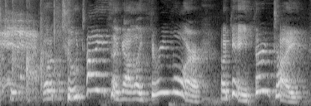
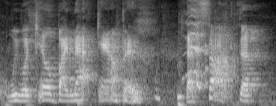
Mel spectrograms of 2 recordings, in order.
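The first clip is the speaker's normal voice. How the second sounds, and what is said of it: Imitates another person's voice. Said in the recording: “That was my impression. ... That's pretty good.”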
